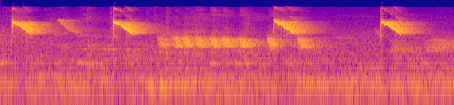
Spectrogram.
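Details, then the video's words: Female white-eye in heat calling to a male: sharp high notes sliding steeply downward, about one a second, with a longer buzzy lower note between them. "Burung | Pleci | betina | Birahi Memanggil jantan"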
